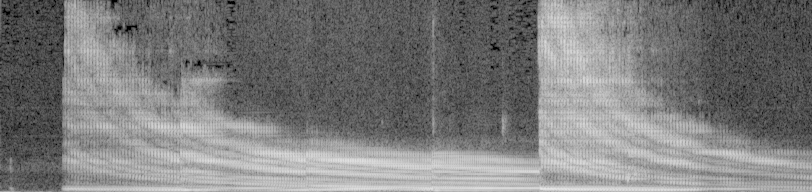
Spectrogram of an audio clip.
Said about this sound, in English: Think about this. It is nothing but plain sine waves, crisp, you know, kind of nice little woo sound being modified by other ones until you get this kind of jarring abrasiveness.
